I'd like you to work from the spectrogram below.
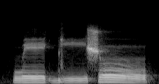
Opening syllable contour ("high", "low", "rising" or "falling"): low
